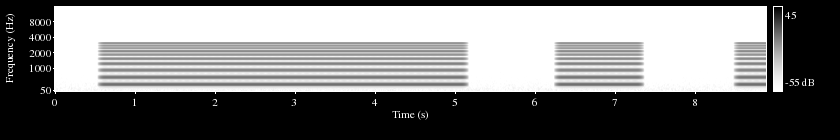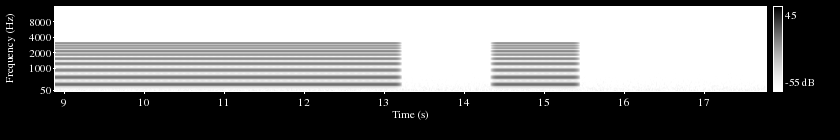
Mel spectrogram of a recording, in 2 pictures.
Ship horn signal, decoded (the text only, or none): 1 long, 1 short, 1 long, 1 short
